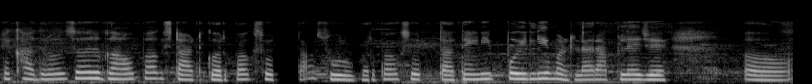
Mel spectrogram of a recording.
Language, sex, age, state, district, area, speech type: Goan Konkani, female, 18-30, Goa, Murmgao, rural, spontaneous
